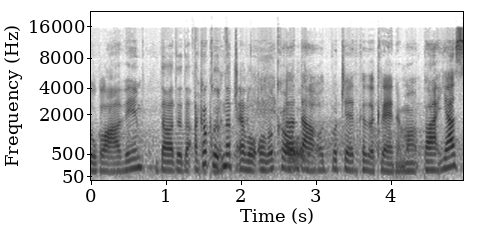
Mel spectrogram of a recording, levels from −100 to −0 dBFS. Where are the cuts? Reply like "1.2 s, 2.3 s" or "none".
1.9 s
